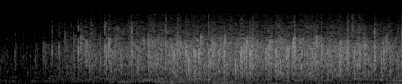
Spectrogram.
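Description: Applause in the video game Batman: The Telltale Series swells from a few claps into a steady, dense round of clapping from a sizeable crowd, holding strong to the end.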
